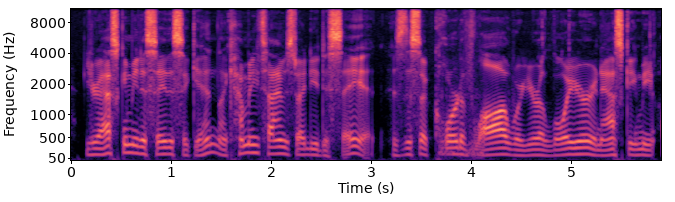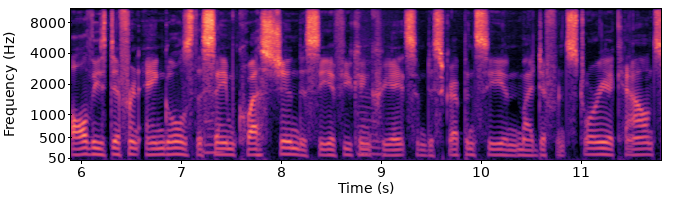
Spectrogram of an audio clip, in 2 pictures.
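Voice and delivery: plain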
